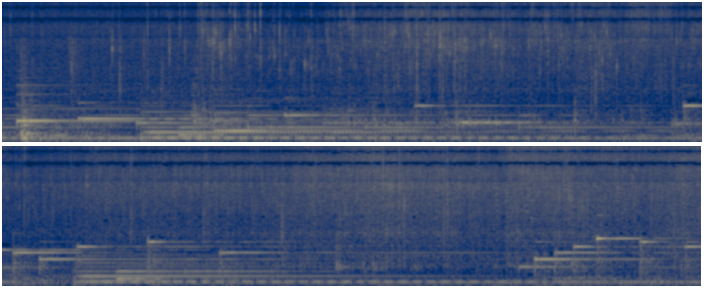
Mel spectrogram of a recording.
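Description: White button mushrooms frying in hot olive oil, with a steady sizzle that jumps up sharply right at the start as they hit the pan, while they are turned with tongs. Soft background music plays under it.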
